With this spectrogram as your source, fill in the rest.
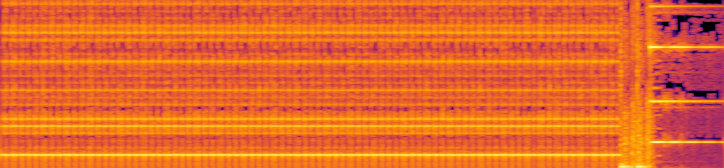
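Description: A rapid electronic beeping ticks steadily as a game score counts up.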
